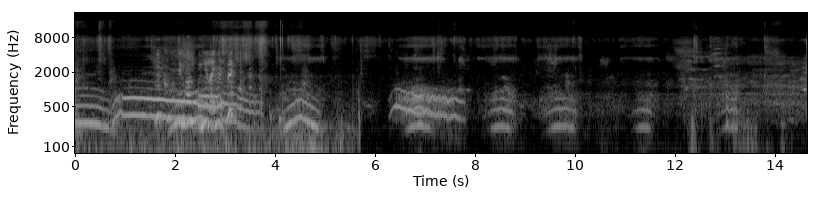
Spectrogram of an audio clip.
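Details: Two domestic cats after catching a big mouse: after a loud, drawn-out harmonic wail, a series of short arched meow-like calls comes roughly every second, with music and brief speech in the background.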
